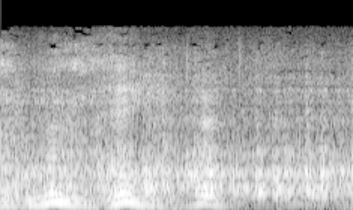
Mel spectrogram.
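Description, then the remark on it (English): A moving freight car rumbles and rattles steadily, while a low, wavering whine rises and falls three times before fading into the continuous clatter. No one speaks. “Hey, this thing's moving. Sure, friend. It's okay. You're in a freight car.”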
